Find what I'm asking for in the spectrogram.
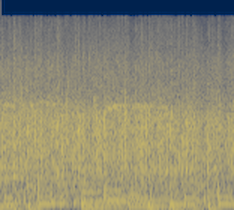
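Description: A theatre audience at a comedy show's grand final at Teatre Bartrina claps loudly and steadily throughout, a continuous close wash of applause from a full crowd.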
